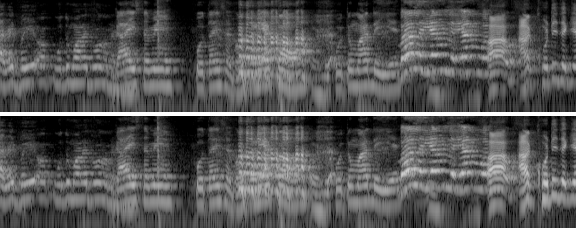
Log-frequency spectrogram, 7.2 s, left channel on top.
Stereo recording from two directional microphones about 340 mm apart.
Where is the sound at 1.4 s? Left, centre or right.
Centre.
